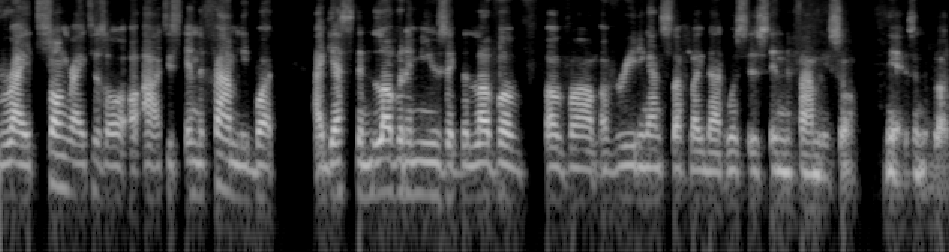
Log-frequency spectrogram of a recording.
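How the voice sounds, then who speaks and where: A man with an American accent talks at a medium pitch and a fairly quick pace, his intonation lively. The sound is dry and close, with no echo. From New York (Harlem/Brooklyn), West Indian household. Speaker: singer-songwriter. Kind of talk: interview.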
